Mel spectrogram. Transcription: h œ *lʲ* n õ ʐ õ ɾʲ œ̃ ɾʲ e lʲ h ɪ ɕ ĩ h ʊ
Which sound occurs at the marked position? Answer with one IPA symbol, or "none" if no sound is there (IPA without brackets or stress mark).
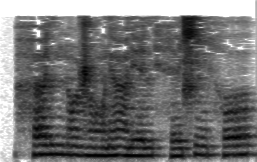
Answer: lʲ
